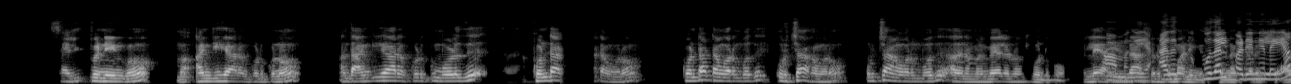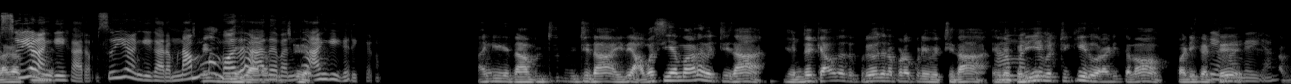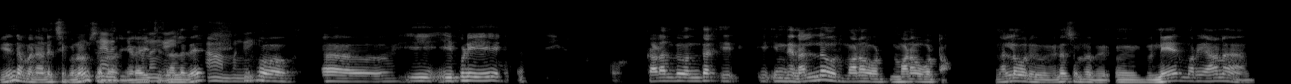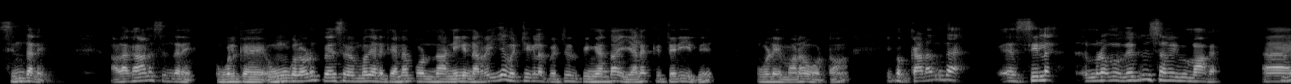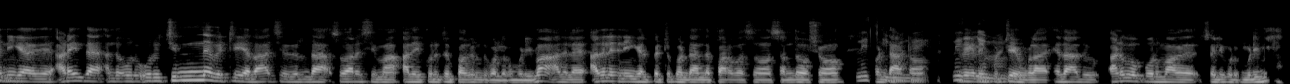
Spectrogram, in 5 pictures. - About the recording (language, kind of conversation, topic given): Tamil, podcast, சிறு வெற்றிகளை கொண்டாடுவது உங்களுக்கு எப்படி உதவுகிறது?
- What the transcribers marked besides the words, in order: unintelligible speech; unintelligible speech; unintelligible speech; unintelligible speech; chuckle; other background noise; "பற்றிய" said as "குற்றிய"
